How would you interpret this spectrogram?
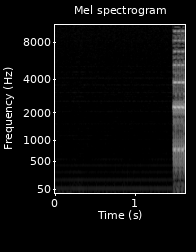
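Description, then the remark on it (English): After a long silence, an electronic telephone ring suddenly starts at the very end, a bright warbling trill with rapid pulses, loud, cut off almost immediately. “If fear strikes your heart when the phone rings, knowing it may be another bill collector,”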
